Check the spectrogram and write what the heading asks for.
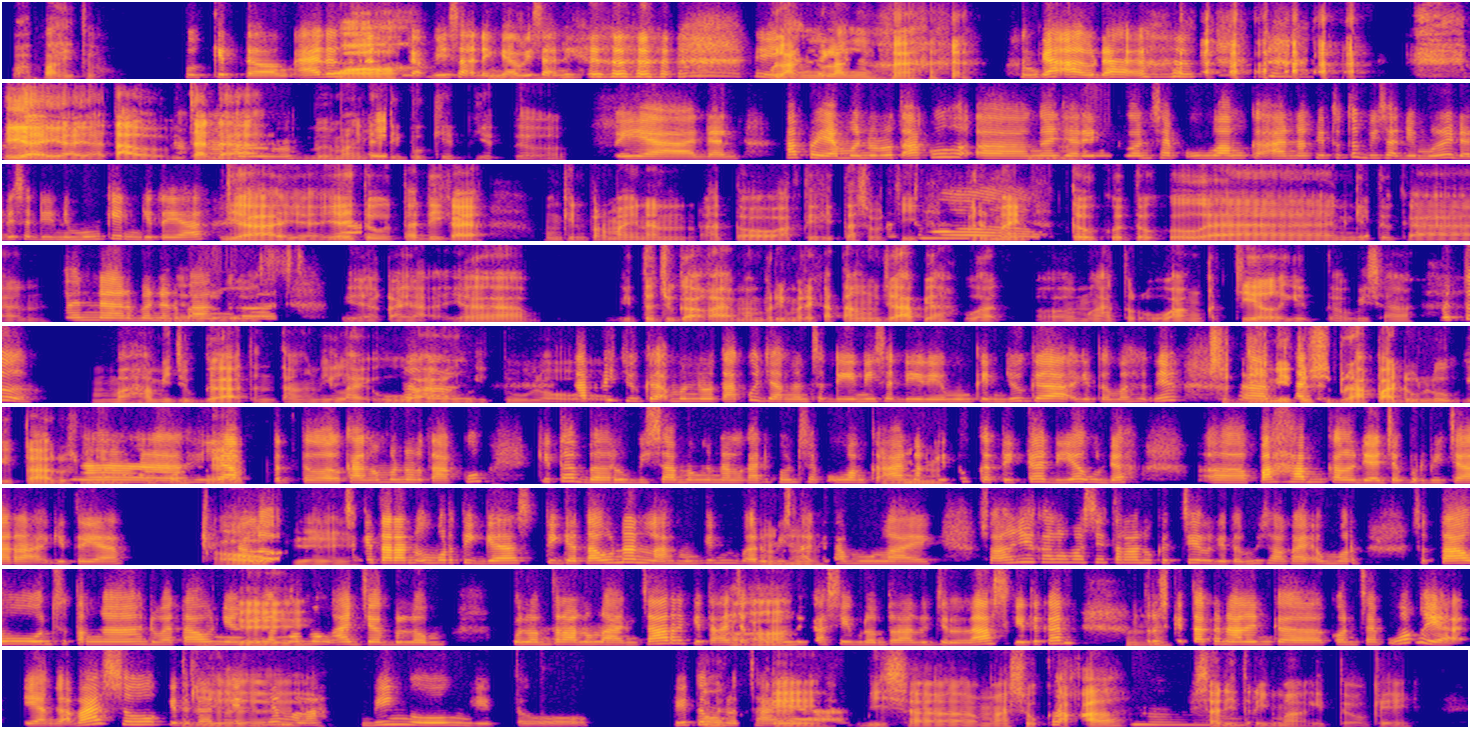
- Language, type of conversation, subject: Indonesian, unstructured, Bagaimana cara mengajarkan anak tentang uang?
- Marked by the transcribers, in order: other background noise; chuckle; laugh; chuckle; tapping; drawn out: "toko-tokoan"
